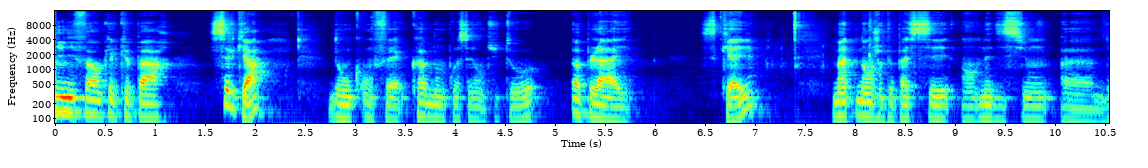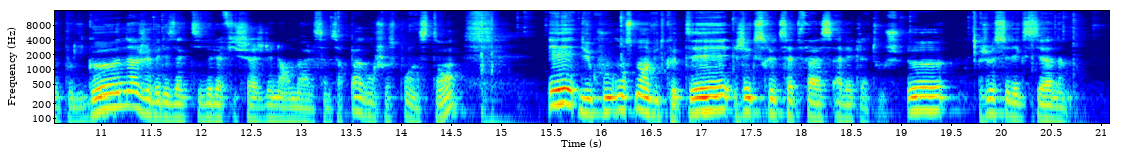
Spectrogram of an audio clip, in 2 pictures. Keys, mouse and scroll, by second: 3.2 click, 7.4-8.1 scroll up 1, 8.1 Tab, 8.7 middle click, 10.0-10.5 scroll up 1, 11.5 click, 13.8 middle click, 14.8 3, 15.2 click, 15.4 middle click, 16.8-17.3 scroll up 1, 17.3 e, 19.7 click, 20.0 middle click, 20.5 shift+click, 20.8 scroll down 1, 20.9 middle click.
